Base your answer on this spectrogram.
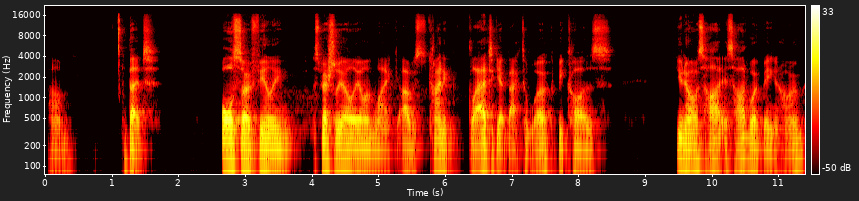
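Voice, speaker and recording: Fairly low-pitched and fairly even in intonation, a man speaks at a fairly slow pace with long, frequent pauses. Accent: Australian. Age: 30s. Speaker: English teacher. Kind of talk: casual chat.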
